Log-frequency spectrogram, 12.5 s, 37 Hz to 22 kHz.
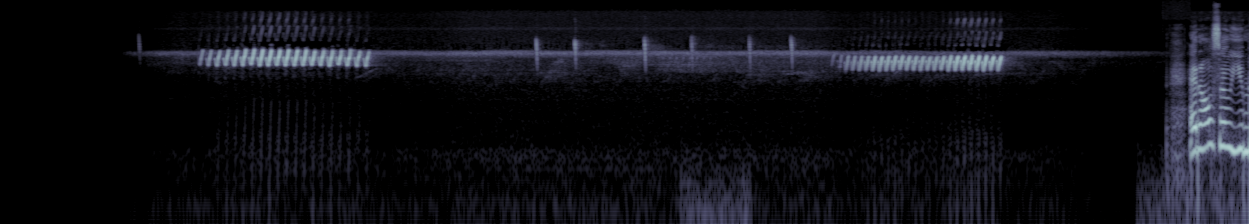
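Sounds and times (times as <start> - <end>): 
faint high insect hum: 1.3 - 11.4
pine warbler singing trills: 1.9 - 3.8, 4.5 - 10.4
speech: 11.9 - 12.4.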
